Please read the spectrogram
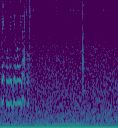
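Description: A short animal call, wavering in pitch and lasting about half a second at the start, over a steady low hum.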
